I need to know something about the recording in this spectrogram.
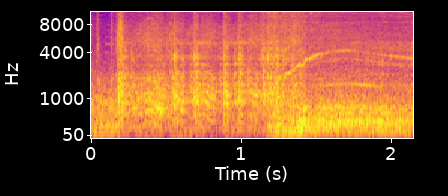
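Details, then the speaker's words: Wrecked supercharged Mustang GT, first start after delivery from Texas: brief cranking catches cleanly into a steady idle as supercharger whine sweeps up, exhaust loud; healthy start, supercharger spinning. "Wow. Sounds great. That's spinning. Oh, there's oil in there or whatever. Sounds good. Yeah. Sounds really good. The exhaust is pretty loud too."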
